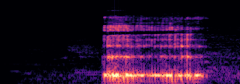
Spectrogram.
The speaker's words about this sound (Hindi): मेरी डकार तेरे लिरिक्स से अच्छी थी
